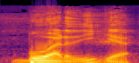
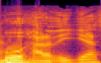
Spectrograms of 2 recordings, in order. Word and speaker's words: buhardilla: Bujardilla suena como una palabrota. – Ah, sí. Buhardilla. Ah, vale. – Buhardilla. Vale, la H es muda en español. – Ah, que no se pronuncia. – Claro, y tú dices bujardilla y suena como bujarrón y entonces suena raro.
